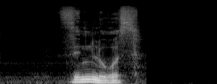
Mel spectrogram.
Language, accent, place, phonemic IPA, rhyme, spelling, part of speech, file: German, Germany, Berlin, /ˈzɪnloːs/, -oːs, sinnlos, adjective, De-sinnlos.ogg
- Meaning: 1. meaningless, pointless, senseless 2. excessive, disproportionate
